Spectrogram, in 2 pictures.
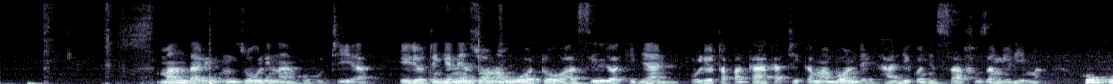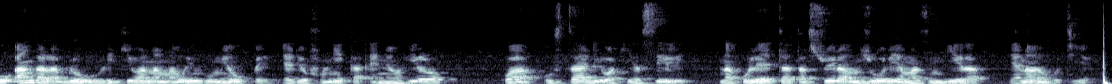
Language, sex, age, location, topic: Swahili, male, 18-24, Dar es Salaam, agriculture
